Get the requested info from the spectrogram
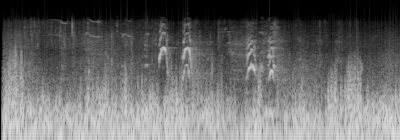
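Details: Podenco hunting dogs during a rabbit hunt with dogs alone, giving four short arched yelps in two pairs, over constant low wind rumble and a man's voice.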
